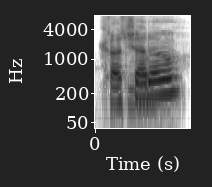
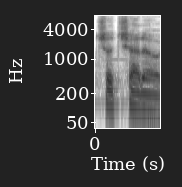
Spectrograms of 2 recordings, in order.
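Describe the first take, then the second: First: The name begins with a 'k' sound. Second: The name begins with a 'ch' sound. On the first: The speaker calls it right. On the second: The speaker calls it wrong. "it's not Chichetto"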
